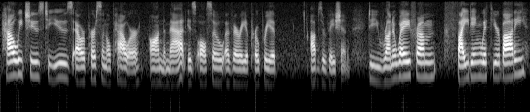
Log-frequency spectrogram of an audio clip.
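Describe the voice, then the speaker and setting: A woman's voice: low voice, fairly even intonation, measured pace, fairly bright tone, lo-fi sound. A woman yoga teacher giving a casual spoken lesson, rambling and digressive, often restarting her sentences.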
